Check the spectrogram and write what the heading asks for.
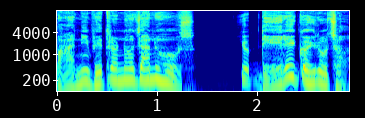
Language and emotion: Nepali, fearful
